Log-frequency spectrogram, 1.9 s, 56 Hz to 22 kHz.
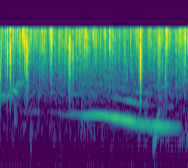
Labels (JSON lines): {"label": "biophony", "recorder": "SoundTrap 300"}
